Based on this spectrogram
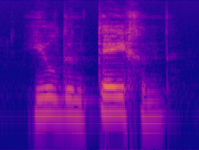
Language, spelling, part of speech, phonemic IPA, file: Dutch, hielden tegen, verb, /ˈhildə(n) ˈteɣə(n)/, Nl-hielden tegen.ogg
- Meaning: inflection of tegenhouden: 1. plural past indicative 2. plural past subjunctive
